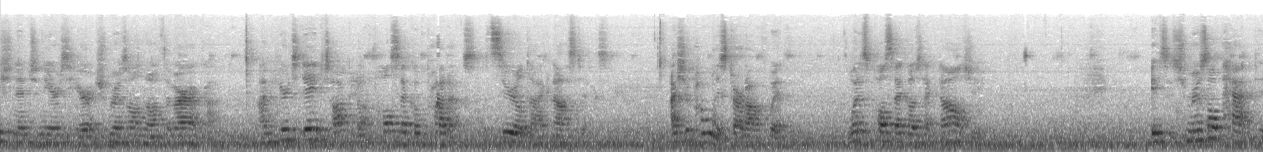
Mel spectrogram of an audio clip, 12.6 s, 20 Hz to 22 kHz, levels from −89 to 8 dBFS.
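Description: Four short glitches cut into the audio. They fall at 4.36 to 4.40 s, 5.88 to 5.96 s, 10.24 to 10.27 s and 11.25 to 11.31 s. Each is a corrupt frame decoded. Damaged bits in a compressed frame were played anyway, putting energy at wrong frequencies. Each burst lasts about 36 to 72 ms, which points to a few frames per event. The first is the loudest, near full scale. The others sit lower, around -20 to -30 dBFS.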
